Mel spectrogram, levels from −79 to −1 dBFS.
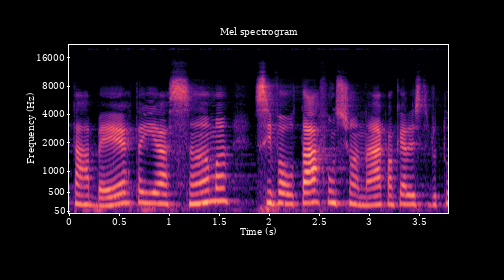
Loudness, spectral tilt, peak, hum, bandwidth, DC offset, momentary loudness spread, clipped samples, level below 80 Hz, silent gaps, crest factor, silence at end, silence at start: -20 LUFS; -3 dB/octave; -2 dBFS; none; over 20 kHz; under 0.1%; 6 LU; under 0.1%; -48 dBFS; none; 20 dB; 0 s; 0.05 s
